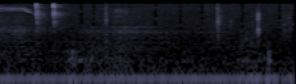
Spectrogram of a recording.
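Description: Near silence: room tone with a low steady hum and a few faint clicks.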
